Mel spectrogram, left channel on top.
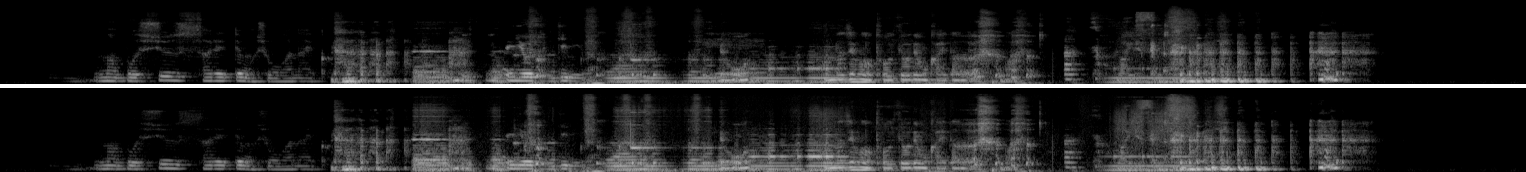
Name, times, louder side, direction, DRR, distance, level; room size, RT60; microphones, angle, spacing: voice 1, 0.7-3.3 4.6-6.4 7.0-7.7 10.6-11.7, left 1 dB, 65° left, 1.5 m, -36 dB
voice 2, 3.3-4.7 7.2-7.6 8.2-10.3 11.2-12.8 13.1-13.7, equal, 15° right, 1.3 m, -29 dB
sound 1, 4.1-8.5 8.8-12.2, right 5 dB, 80° right, 0.5 m, -32 dB
sound 2, 5.2-8.6 9.0-10.4 10.7-10.8 11.6-12.3, right 3 dB, 65° right, 1.3 m, -36 dB
9.8 x 3.6 x 2.8 m
head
